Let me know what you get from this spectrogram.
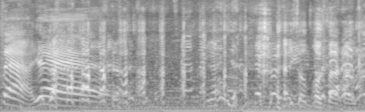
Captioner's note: laughter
